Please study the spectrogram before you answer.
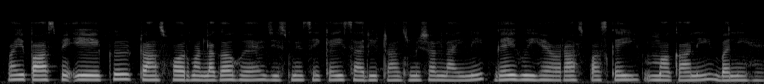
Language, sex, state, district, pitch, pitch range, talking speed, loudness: Hindi, female, Jharkhand, Sahebganj, 205 Hz, 200-210 Hz, 180 wpm, -31 LUFS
